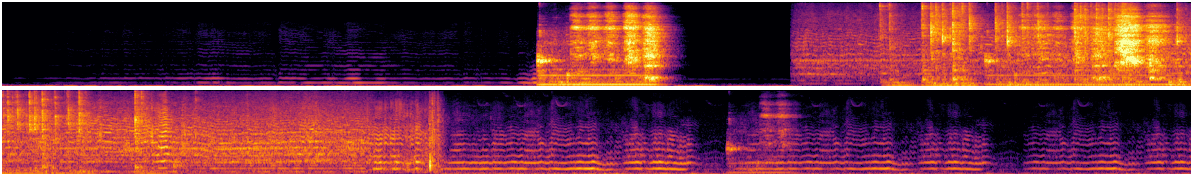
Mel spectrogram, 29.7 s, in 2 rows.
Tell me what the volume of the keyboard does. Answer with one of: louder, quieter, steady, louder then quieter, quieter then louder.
quieter.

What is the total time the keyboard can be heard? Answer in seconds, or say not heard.
6 s.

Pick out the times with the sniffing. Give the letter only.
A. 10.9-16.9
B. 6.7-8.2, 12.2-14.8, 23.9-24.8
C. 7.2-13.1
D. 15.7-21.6
B.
